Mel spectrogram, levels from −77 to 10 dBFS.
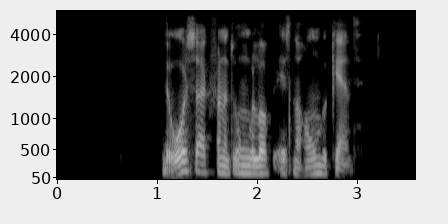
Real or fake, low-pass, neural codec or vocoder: fake; 5.4 kHz; autoencoder, 48 kHz, 128 numbers a frame, DAC-VAE, trained on Japanese speech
